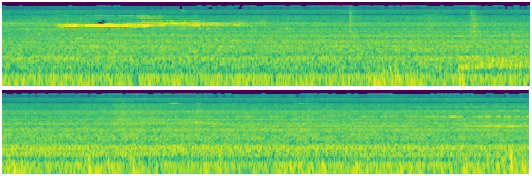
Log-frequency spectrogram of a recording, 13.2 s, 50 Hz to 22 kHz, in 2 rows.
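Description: E3-series Shinkansen train running by on conventional track, a steady rush of wheels and running noise that grows a little louder about six seconds in.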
